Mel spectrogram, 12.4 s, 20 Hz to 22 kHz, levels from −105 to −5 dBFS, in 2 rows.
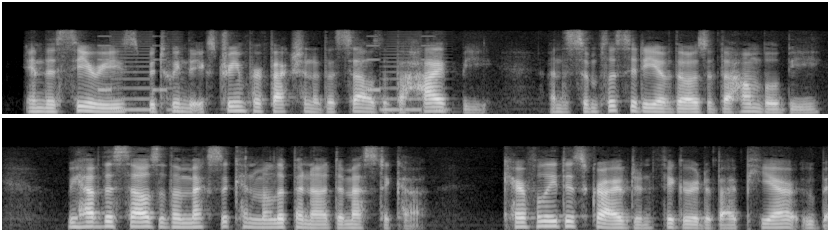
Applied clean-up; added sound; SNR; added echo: neural mask model RNNoise.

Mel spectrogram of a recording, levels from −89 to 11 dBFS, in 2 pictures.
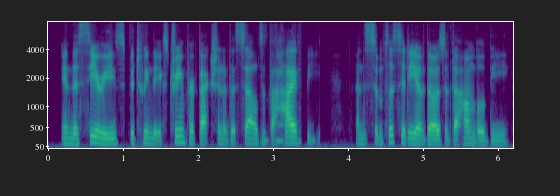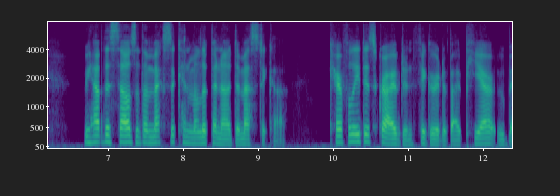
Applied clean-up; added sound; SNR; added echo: neural diffusion model UNIVERSE++.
